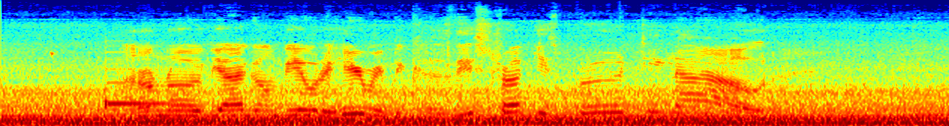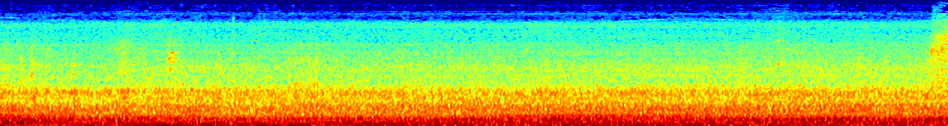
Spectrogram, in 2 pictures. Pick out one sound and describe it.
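A truck engine rumbles steadily inside the cab.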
